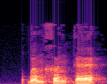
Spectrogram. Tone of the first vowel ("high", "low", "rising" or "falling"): rising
